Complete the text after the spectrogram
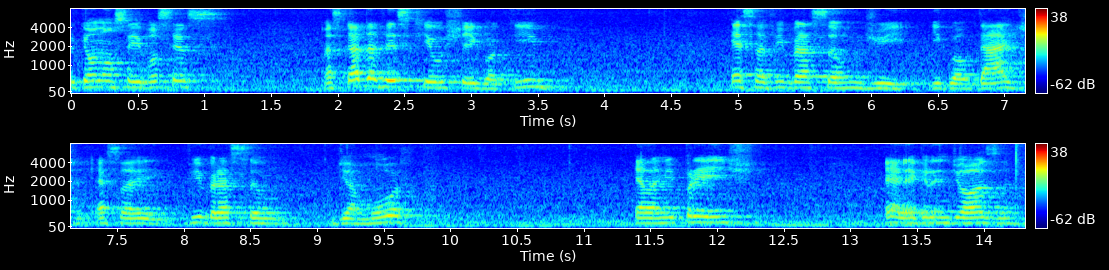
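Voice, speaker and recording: Soft-spoken and very slow, a woman talks at medium pitch in a monotone, flat delivery with long, frequent pauses. Room echo is audible and background noise is noticeable. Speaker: spiritist lecturer. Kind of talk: spiritual talk. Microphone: poor speaker output, hard to hear.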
